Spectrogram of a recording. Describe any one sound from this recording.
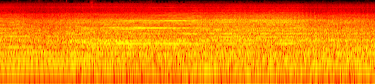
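A band starts playing loudly with drums and guitars.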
